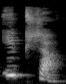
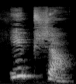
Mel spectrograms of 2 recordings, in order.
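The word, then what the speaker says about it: ঈপ্সা: তাহলে কিন্তু তোমাদের উচ্চারণটাও সঠিক হয়ে যাবে তাহলে উচ্চারণটি কি হলো ইফসা দেখো বানানটি দেখো প্রথমে দীর্ঘই তার সঙ্গে প তার নিচে দন্তস দীর্ঘ পয় দন্তস এ আকার তাহলে কি হলো ইপসা দীর্ঘই পয় দন্তস এ আকার ইপসা এই ইপসা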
